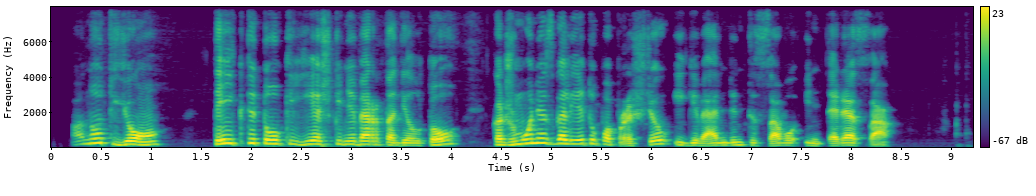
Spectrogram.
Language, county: Lithuanian, Panevėžys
